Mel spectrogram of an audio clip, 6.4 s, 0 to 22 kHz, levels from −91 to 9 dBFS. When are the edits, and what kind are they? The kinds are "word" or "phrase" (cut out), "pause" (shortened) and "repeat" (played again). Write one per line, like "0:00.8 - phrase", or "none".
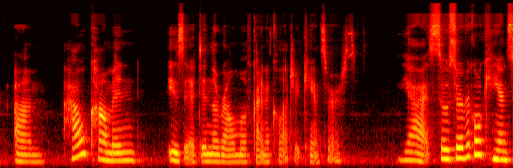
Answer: none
